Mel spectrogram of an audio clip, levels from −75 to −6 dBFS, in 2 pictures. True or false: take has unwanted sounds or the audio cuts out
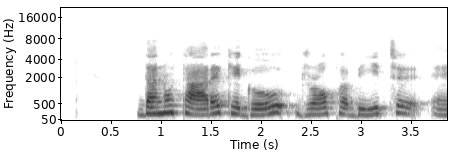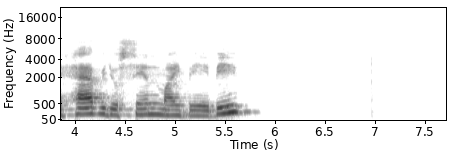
false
